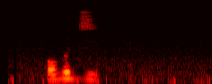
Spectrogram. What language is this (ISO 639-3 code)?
dag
